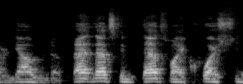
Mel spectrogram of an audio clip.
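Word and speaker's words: Gal Gadot: The last is pronounced with a soft t similar to boat or or dotes according to GQ.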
